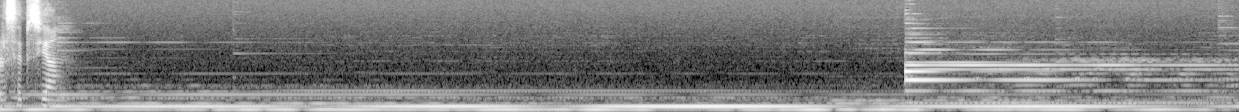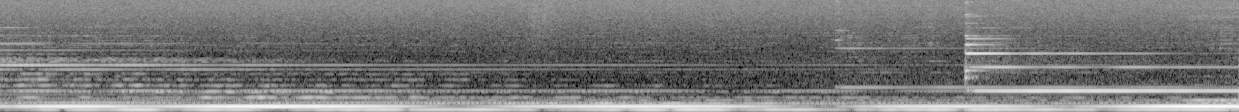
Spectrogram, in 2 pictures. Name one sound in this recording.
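Metal chimes ring out brightly and shimmer as they fade.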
